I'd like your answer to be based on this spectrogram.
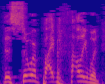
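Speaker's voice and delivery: delighted laughing. Real, not acted. Host laughing repeats phrase.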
